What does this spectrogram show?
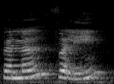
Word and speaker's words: phenolphthalein: This is phenolphthalein. T and H over here is silent.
